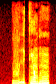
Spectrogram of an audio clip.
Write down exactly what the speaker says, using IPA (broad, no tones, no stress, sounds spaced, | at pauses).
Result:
v ḭ tʲ ɔ̃ b ĩ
